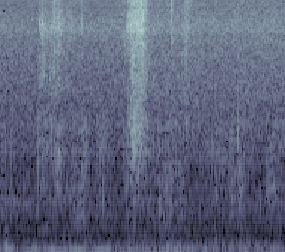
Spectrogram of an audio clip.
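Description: Footsteps over grass strewn with dry fallen leaves, with a brief rustle about a second in, over a low steady rumble.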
